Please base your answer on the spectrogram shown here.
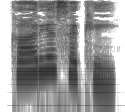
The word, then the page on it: ಕಾರ್ಯಸಖ: kāryasakha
